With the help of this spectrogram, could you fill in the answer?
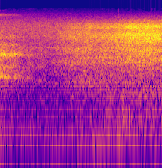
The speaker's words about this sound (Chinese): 他可以听到海浪这样刷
